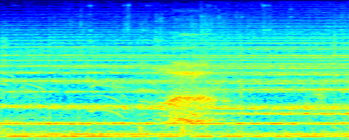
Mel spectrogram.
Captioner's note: grunting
